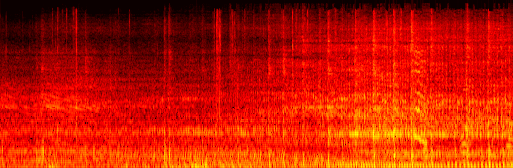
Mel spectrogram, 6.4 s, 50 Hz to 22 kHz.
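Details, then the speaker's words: 2003 Honda CR250R two-stroke, sat about two years with the carb cleaned, is test-ridden before a trike conversion. A crisp, buzzy climb in revs outdoors with no bogging or misfire; it's running healthy. "Sounds good, dude. Sounds good. Thing rips."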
